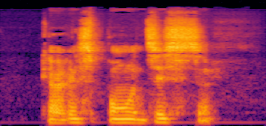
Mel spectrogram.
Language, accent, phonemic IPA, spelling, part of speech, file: French, Canada, /kɔ.ʁɛs.pɔ̃.dis/, correspondisse, verb, LL-Q150 (fra)-correspondisse.wav
- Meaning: first-person singular imperfect subjunctive of correspondre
